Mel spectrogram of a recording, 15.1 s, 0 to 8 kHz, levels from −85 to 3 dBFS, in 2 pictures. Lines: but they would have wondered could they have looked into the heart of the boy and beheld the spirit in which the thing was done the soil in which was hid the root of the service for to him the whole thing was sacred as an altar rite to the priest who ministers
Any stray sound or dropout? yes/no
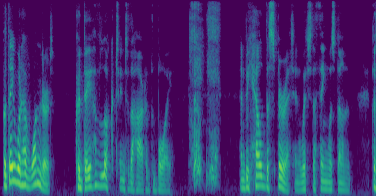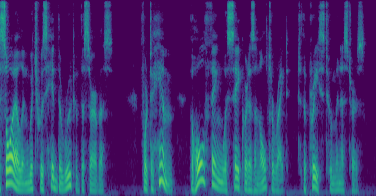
yes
